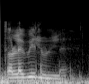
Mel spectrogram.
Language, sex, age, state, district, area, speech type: Tamil, female, 45-60, Tamil Nadu, Thoothukudi, rural, read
